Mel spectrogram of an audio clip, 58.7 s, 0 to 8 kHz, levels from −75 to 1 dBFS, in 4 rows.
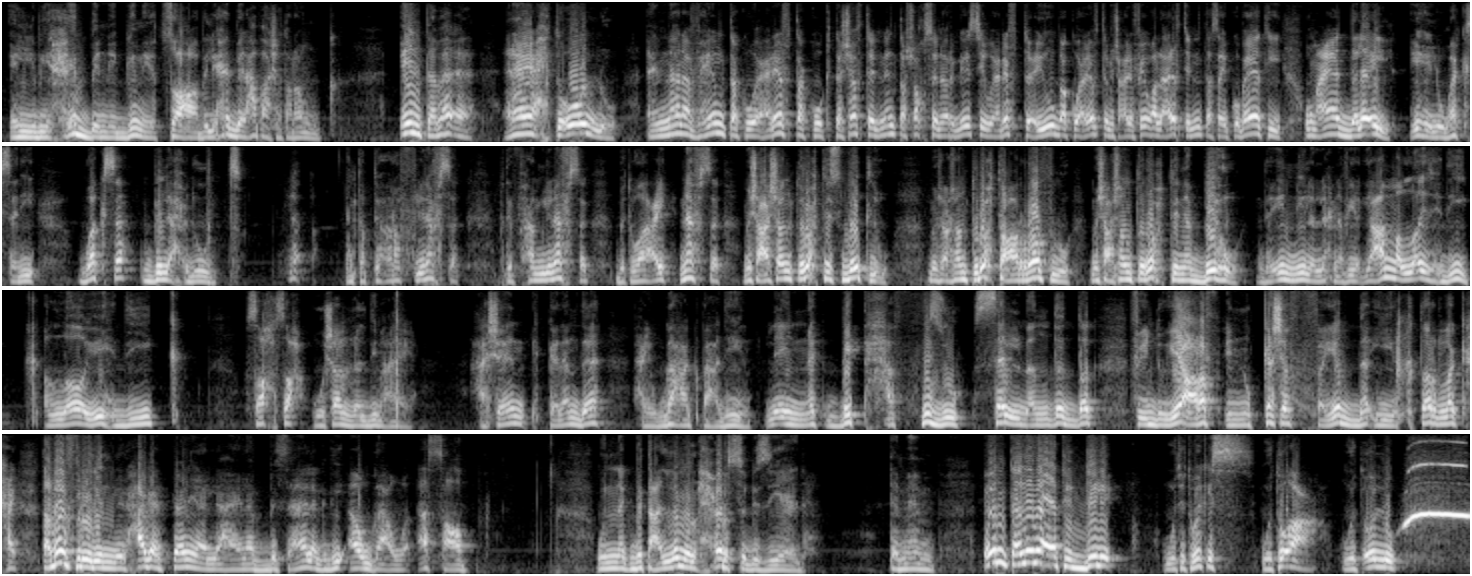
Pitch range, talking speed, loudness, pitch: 115-160 Hz, 125 wpm, -11 LUFS, 135 Hz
